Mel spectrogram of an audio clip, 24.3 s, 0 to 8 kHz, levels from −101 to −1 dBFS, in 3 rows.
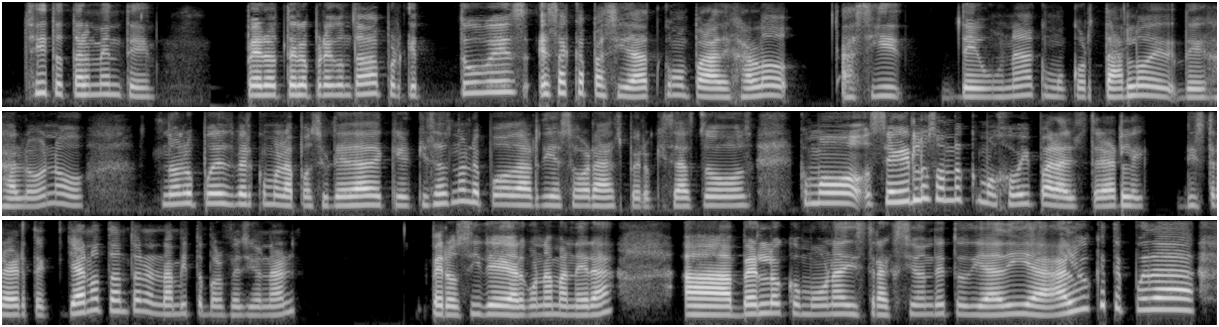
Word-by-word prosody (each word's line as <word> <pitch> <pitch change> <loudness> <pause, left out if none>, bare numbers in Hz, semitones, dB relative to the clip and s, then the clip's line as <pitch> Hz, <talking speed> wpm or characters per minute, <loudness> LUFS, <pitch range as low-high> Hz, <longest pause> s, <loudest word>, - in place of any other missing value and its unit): Sí, 290 +1 -1
totalmente. 250 -4 -3 0.6
Pero 235 0 +5
te 245 - +2
lo 245 - +4
preguntaba, 245 +2 0
porque, 230 -3 -7 0.2
¿tú 280 +1 -3
ves 305 +1 0
esa 260 +3 +3
capacidad 225 -7 0
como 240 0 -9
para 205 -2 +4
dejarlo 210 +4 -1 0.3
así 220 -1 -5 0.2
de 200 +3 -1
una, 205 +4 -5
como 215 -4 -13
cortarlo 200 +3 -1
de 220 -3 -2
de 190 0 -5
jalón, 195 +4 -5
o 220 -4 -6 0.5
no 240 0 -2
lo 255 - +1
puedes 255 -1 0
ver 240 -1 0
como 235 -1 -8
la 205 -2 +2
posibilidad 210 +1 +1
de 220 - 0
que, 210 0 -7
quizás, 245 +6 -5
no 310 - -4
le 275 -3 -2
puedo 230 -2 -3
dar 215 -1 +2
10 210 -1 -6
horas, 205 -1 -1
pero, 190 - -9
quizás, 195 -1 -4
2 210 +1 -3 0.3
como 260 -1 +2
seguirlo 290 +7 +3
usando 350 -1 -3
como 280 -9 -7
hobby 240 +1 -4
para 225 -3 +4
distraerle 195 +1 -2 0.2
distraerte, 205 -1 -2
ya 240 +1 +6
no 310 +3 -4
tanto 290 -1 -3
en 275 - -4
el 230 -4 -6
ámbito 220 +1 -4
profesional, 195 +3 -6 0.9
pero 200 -2 +2
sí, 220 +4 -10
de 210 -1 +6
alguna 205 +2 +2
manera, 205 +4 +1 0.5
ah, 205 -1 +10
verlo 225 +4 +5
como 215 -2 -7
una 220 +1 +2
distracción 215 0 -4
de 225 +1 -5
tu 215 - -8
día 200 -1 +2
a 200 - +3
día? 210 -2 +2
Algo 270 +10 +3
que 435 - -5
te 350 - -8
pueda, 315 -1 +4
220 Hz, 190 wpm, -24 LUFS, 205-250 Hz, 0.9 s, ah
